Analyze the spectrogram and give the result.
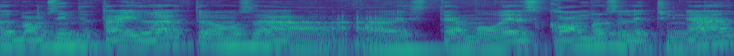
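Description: Amid noticeable background noise and audible room echo, a man talks at a fairly quick pace in a fairly low pitch with ordinary pitch variation. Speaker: podcast co-host. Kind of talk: casual chat. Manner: animated.

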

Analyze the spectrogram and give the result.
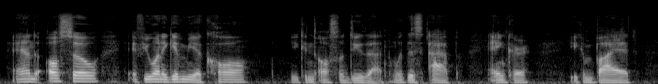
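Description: Using an unremarkable speaking voice, a man speaks at a moderate pace with a fairly low pitch and ordinary pitch variation. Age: 20s. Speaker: podcast host and street violinist. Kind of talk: solo podcast monologue.

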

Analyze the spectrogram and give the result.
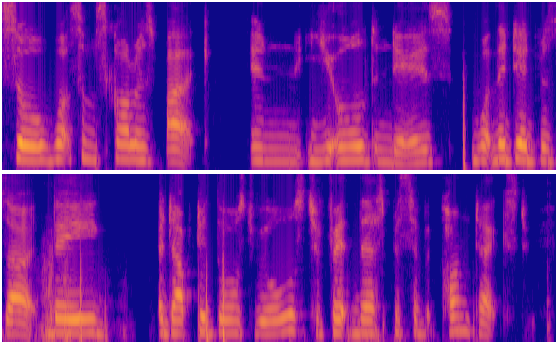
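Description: A woman's fairly high-pitched, monotone, flat delivery in a dry, close sound with no echo. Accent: Mancunian. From Manchester area, England, of Pakistani Pashtun heritage. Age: 20s. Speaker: university religion student and Islamic scholar. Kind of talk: casual interview chat.

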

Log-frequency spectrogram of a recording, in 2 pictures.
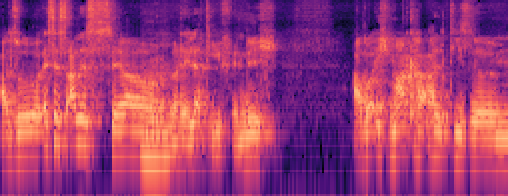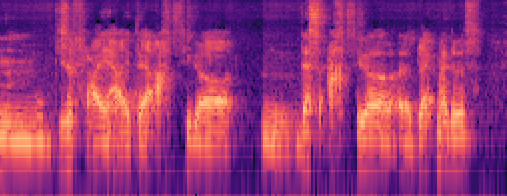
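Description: With an Italian accent, a man speaks at a very slow pace and medium pitch, with lively intonation and very even loudness. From Sicily, Messina. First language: Italian (bilingual with German) (speaking German). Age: 30s. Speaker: metal drummer. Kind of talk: interview.

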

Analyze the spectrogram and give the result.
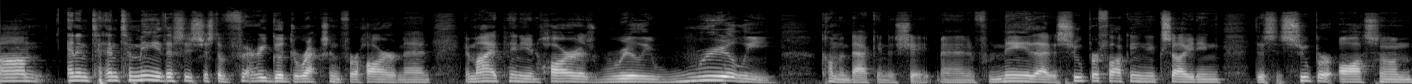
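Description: In a very clean recording with a silent background, a man with an American accent talks at a moderate pace, his medium-pitched voice carrying lively intonation. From Philadelphia. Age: 30s. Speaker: podcast host. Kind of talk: casual monologue. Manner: casual, many fillers.

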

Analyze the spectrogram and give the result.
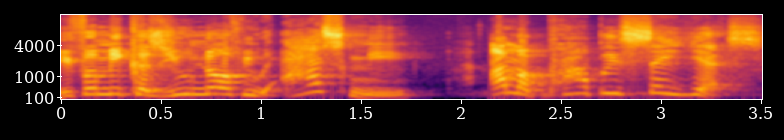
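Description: Speaking in an American accent, a man uses a raised, projected voice at an extremely high pitch, with lively intonation and a very fast pace. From US South (Jacksonville, Florida). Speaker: nonprofit founder and mentor. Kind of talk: casual chat.

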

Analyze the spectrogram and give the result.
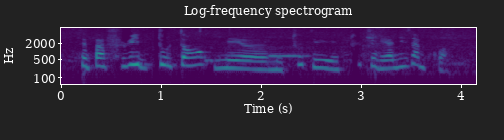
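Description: Her voice is high-pitched with a dark, mellow tone, and she speaks at a very slow pace with lively intonation. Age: 40s. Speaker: mother living aboard a sailboat. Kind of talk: casual interview conversation. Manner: halting, many fillers and repetitions.

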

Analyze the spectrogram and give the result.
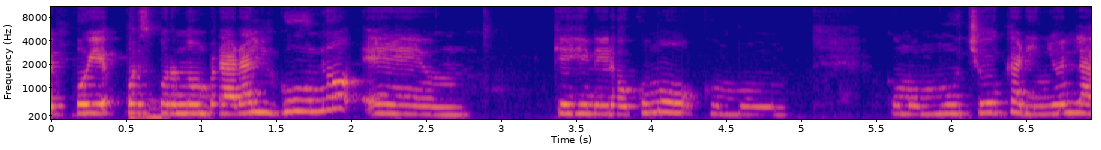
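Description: Her pitch is high for a woman, and this woman talks at a fairly slow pace with ordinary pitch variation. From Colombia, Medellín. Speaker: actress and psychologist. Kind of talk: live-stream interview.

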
